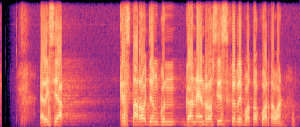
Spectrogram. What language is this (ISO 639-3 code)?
sun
